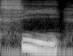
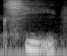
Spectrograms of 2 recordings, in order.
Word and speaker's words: xi: It's pronounced xi with a very, very short x, and it sounds, you know, almost like ecstasy without the e at the beginning or the ta in the middle. So it's xi, and this letter is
